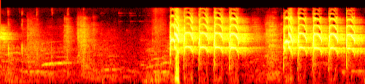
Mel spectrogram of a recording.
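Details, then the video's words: Angry pet parrot fighting with its keeper: quiet murmurs and faint sounds, then a burst of loud harsh arched squawks repeated rapidly, a pause, and a second burst of the same screeches. "parrot is angry 😱"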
